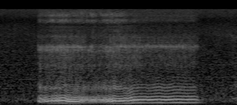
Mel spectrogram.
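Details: Sleeper snoring: a single sustained, drawn-out rattling breath of about two seconds; snoring.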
